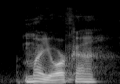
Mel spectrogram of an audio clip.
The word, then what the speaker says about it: Mallorca: Het is met twee L'en. Het is Mallorca met ja, dan is het, spreek je het uit als een J.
